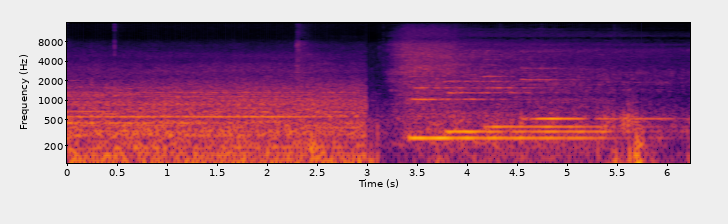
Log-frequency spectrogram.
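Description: Steady low noise for about three seconds, which cuts off abruptly. Then the station public-address chime plays a rising sequence of four sustained notes, the signal that a new announcement is about to start.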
